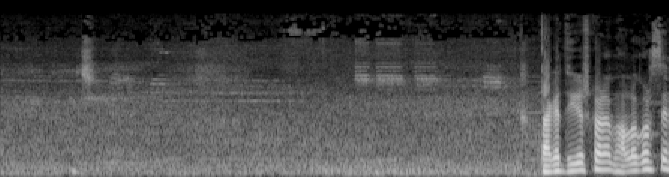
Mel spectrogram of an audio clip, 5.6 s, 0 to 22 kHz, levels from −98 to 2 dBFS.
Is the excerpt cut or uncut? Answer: uncut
